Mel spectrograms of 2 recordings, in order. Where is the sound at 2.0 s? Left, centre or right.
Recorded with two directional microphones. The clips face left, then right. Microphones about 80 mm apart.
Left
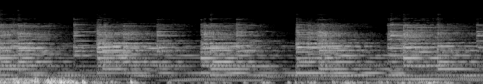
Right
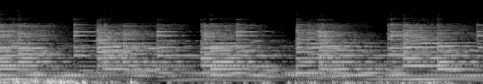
Right.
